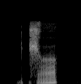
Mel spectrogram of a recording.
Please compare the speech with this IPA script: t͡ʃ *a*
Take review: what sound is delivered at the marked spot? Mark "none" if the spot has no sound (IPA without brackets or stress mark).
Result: ʌ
